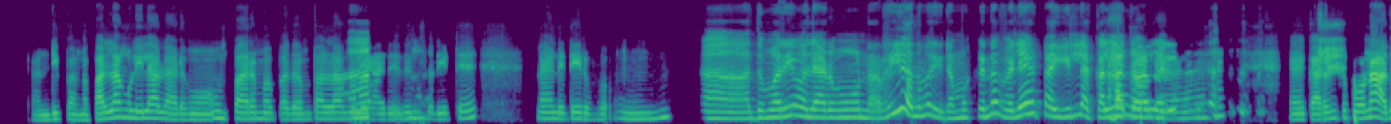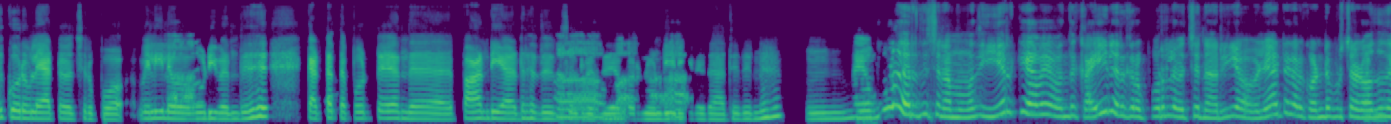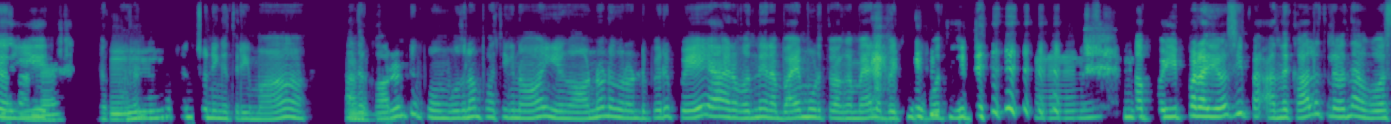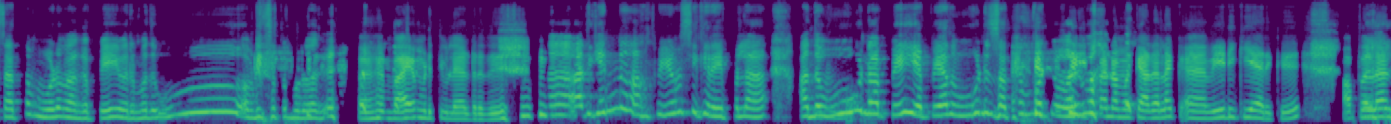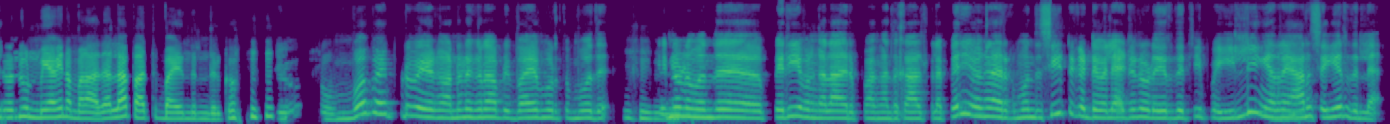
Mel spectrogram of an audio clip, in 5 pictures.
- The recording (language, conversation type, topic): Tamil, podcast, குடும்பத்தோடு ஒரு சாதாரண விளையாட்டு நேரம் எப்படி மகிழ்ச்சி தரும்?
- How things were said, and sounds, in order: laughing while speaking: "அ கரண்ட் போனா அதுக்கு ஒரு … அது இதுன்னு, ம்"; laugh; other noise; laughing while speaking: "அ"; chuckle; laughing while speaking: "பயமுடுத்தி விளயாடுறது"; chuckle; other background noise; laughing while speaking: "இப்ப நமக்கு அதெல்லாம், க வேடிக்கையா … அதெல்லாம் பாத்து பயந்துருந்துருக்கோம்"; chuckle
